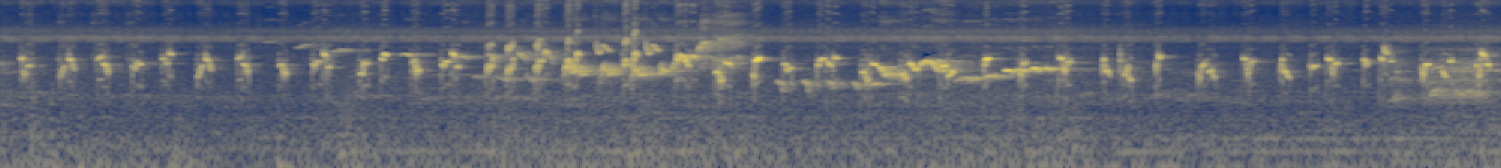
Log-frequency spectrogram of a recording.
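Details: Sooty-headed bulbul (trucukan) singing vigorously to provoke rivals: a dense run of short chirped and warbled notes, speeding into a tangled bubbling burst midway, then slowing to clipped repeated chirps, over a steady high-pitched whine.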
